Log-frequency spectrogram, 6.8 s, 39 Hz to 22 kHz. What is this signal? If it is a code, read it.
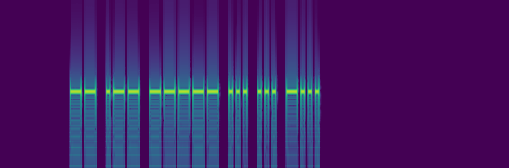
Morse code, heard as a keyed tone, about 25 wpm, 700 Hz. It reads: MW0SSB
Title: DXCC-100 Call Signs - 6 Characters - Repeated 3x - 25wpm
